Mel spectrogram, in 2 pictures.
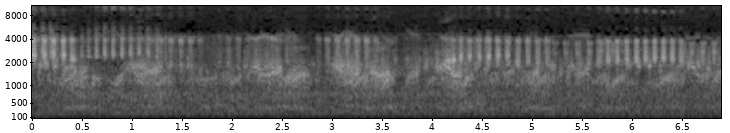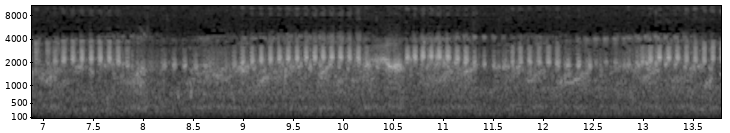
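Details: Dense frog chorus, countless croaks blending into a continuous buzzing rattle, fast pulsed trills layered over one another with little variation across the whole stretch.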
